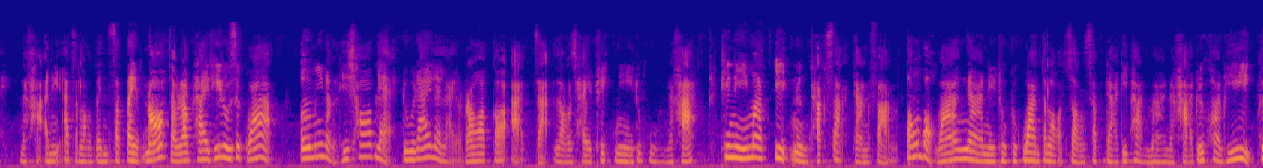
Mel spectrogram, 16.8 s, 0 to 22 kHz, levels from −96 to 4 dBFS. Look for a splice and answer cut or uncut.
cut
